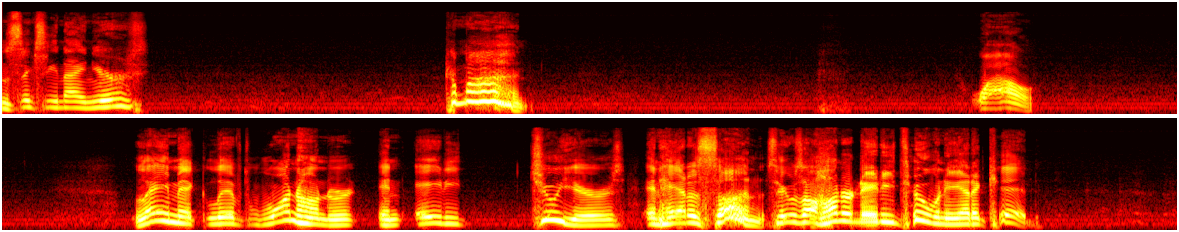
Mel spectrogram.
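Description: A middle-aged man speaks with animation through a headset microphone, pausing often.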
